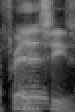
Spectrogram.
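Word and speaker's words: Franzese: And at CBS Sport, Dennis Dodd links an article to, and I always get this guy's last name wrong, Michael, is it Francisi, or Friends? – I thought that was it, yeah, Francisi.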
